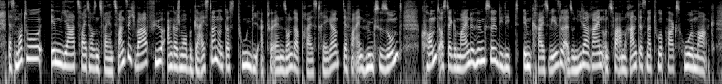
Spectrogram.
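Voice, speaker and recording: Lively intonation marks this woman's ordinary speaking voice at medium pitch, with very even loudness and hardly any pauses. The recording is dry, close and very clean, with a silent background. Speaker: podcast host. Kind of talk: interview and narration. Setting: studio.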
